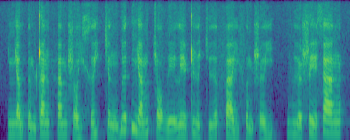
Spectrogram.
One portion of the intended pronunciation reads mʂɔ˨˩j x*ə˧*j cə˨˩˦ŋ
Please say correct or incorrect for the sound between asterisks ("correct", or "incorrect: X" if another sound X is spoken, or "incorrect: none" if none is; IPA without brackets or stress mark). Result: correct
